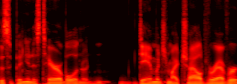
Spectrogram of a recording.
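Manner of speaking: normal talking voice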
